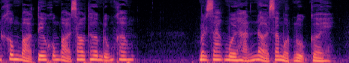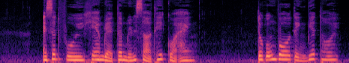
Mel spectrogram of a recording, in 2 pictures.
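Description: A woman's voice: lowish voice, warm tone. A woman reading a romance story aloud, narrating and voicing every character's lines in her own voice.

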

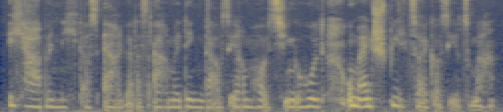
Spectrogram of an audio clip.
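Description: A woman's voice: medium pitch, level tone, fairly quick, a little mellow. An actress playing a proud young woman fresh from a convent in a radio drama, often dropping into a tense whisper. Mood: hushed intense. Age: young adult. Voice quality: breathy. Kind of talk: studio radio drama acting.

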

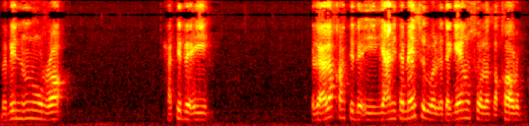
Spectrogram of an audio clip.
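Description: Fast and fairly even in intonation, this woman's on-the-low-side voice carries an online recitation lecture. With an Egyptian Arabic accent, she questions students by name and repeats key points.

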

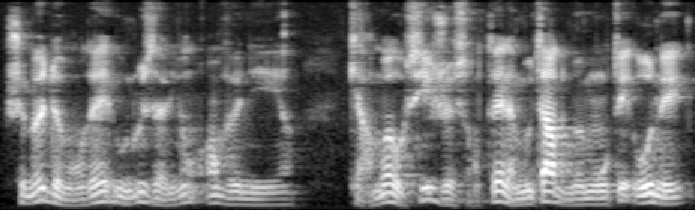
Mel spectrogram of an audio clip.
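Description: A man reading a novel aloud as an audiobook, in steady, measured narration. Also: sits low. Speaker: audiobook reader. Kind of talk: literary narration.

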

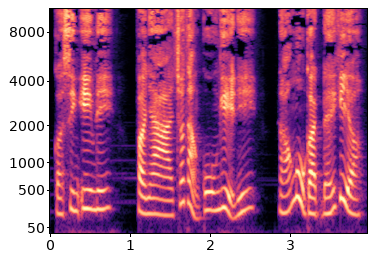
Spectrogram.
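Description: A woman's voice: fairly high pitch, lively intonation, normal speed, a little mellow, soft background music, natural voice. Woman reading as a domineering older mother-in-law, harsh and commanding, storybook reading.

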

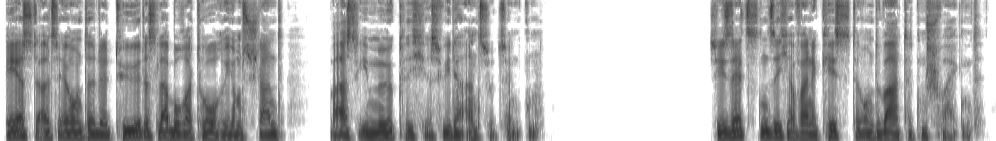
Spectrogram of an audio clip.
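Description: A man reading a novel aloud as narrator, in a measured, steady way with a gravelly voice. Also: lowish voice, dry recording, studio quality. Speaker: audiobook narrator. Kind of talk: scripted narration.

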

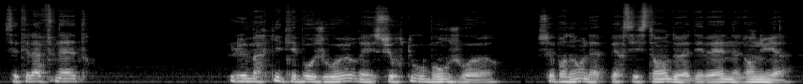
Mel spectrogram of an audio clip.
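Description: Dark husky male audiobook narrator. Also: medium pitch, steady tone, unhurried. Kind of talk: scripted narration.

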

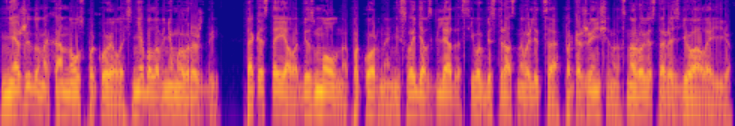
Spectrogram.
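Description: A man narrating an audiobook in an even, measured reading voice. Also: low-pitched, no echo. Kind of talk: scripted narration.

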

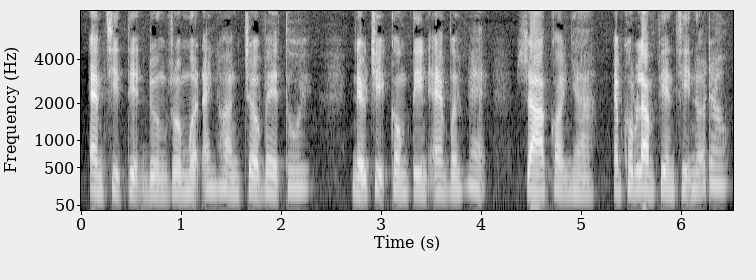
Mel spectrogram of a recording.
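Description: A woman's voice: medium pitch, fairly even intonation, a little fast, a bit bright, dry recording, close to an everyday voice. A woman voicing a sly young woman who pleads in a whiny, crying voice. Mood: pleading.

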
